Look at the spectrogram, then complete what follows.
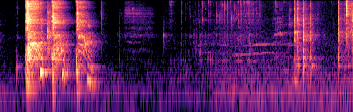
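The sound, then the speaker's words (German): A loud cough fit: three harsh bursts in quick succession near the start, followed by a few seconds of quiet and a softer rustle near the end. “So, jetzt hatte ich gehustet.”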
